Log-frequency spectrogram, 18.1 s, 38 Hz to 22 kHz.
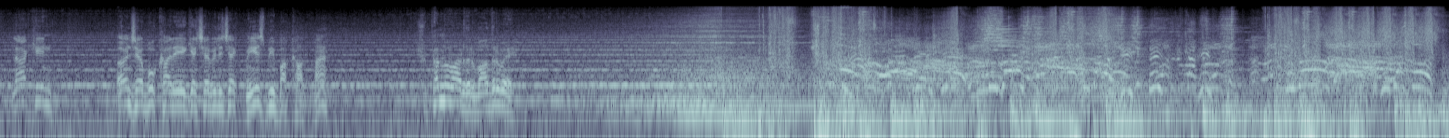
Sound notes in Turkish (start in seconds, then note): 10.1 Ok atma sesleri; 10.4 İnilti sesleri; 13.5 Bağrışma sesleri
